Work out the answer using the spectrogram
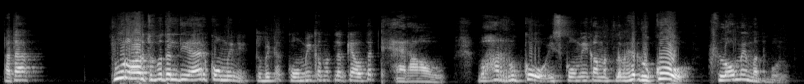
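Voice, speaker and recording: Teaching a live class online, a high-pitched male teacher keeps things lively by asking and answering his own questions. He refers to his students as "beta" and slows down to spell out English example sentences.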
